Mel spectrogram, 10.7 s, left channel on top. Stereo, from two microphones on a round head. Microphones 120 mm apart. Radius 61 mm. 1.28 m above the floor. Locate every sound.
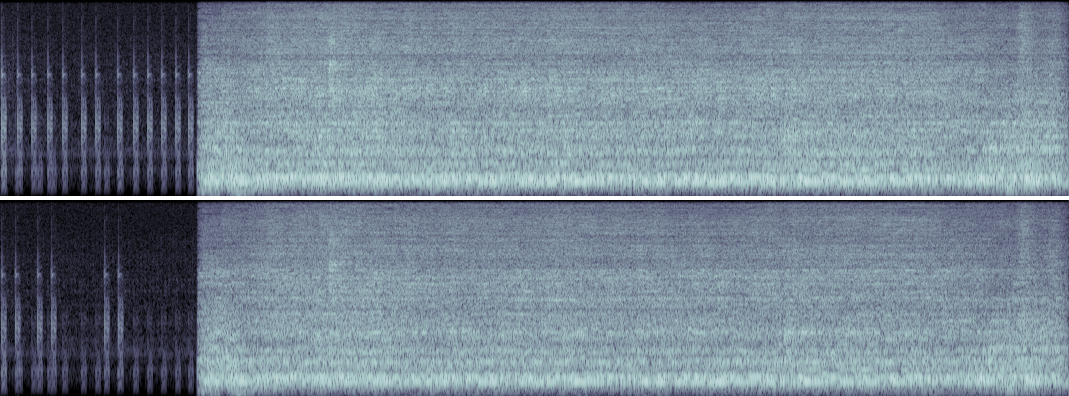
2.0 s boiling: centre (ahead or behind), 1.9 m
